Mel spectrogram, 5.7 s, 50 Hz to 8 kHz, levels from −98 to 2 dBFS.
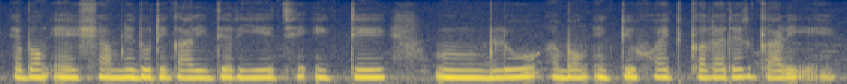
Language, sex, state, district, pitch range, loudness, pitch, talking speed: Bengali, female, Tripura, West Tripura, 220-230 Hz, -12 LUFS, 225 Hz, 160 wpm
